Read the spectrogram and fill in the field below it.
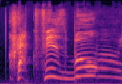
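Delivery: high, slow, drawn-out explosion words; shouted firework noises. Acted. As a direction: yell it like fireworks bursting in turn. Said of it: "shouted Kathy".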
